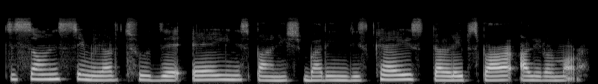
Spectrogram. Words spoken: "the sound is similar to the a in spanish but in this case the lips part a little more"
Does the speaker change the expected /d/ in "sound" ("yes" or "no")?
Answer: yes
